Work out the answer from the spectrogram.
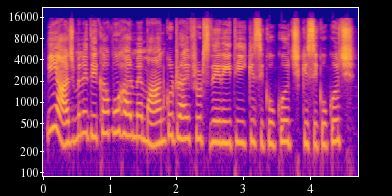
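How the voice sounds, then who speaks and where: A woman's voice: high voice, steady tone, normal speed, darkish tone, no room sound, studio quality, natural voice. A woman playing an outspoken, suspicious young bride in a story, insistent and knowing. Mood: curious.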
